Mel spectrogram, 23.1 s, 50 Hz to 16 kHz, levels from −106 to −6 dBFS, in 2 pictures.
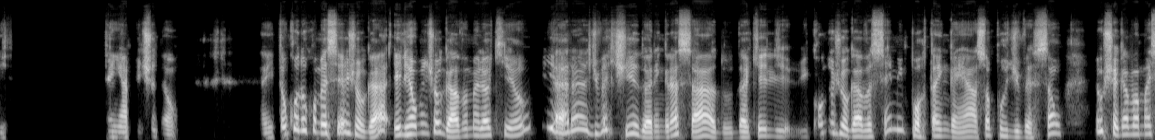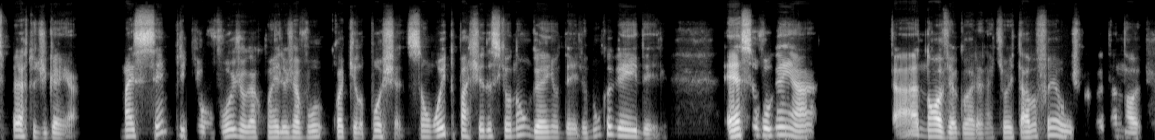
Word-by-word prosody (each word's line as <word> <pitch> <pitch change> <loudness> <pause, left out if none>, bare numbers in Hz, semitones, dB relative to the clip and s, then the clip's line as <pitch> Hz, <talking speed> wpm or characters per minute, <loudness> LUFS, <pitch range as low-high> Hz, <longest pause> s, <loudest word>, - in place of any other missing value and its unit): e - - -15 1.0
tem - - -6
aptidão. - - -2 0.9
Ai - - -9
então - - -3
quando 340 -4 -1
eu 305 - +1
comecei 245 -5 +3
a - - 0
jogar, 170 - +4
ele 195 +2 +2
realmente 220 +2 +2
jogava 175 - +4
melhor 185 0 +2
que 195 - -5
eu 200 - -4
e 370 - 0
era 320 +1 +2
divertido, 230 - -1
era 135 - +5
engraçado, 135 -3 +3
daquele 155 +4 -3
e 150 - -18
quando 240 +3 -11
eu 250 - -6
jogava 160 -8 +2
sem 295 - 0
me 325 - -7
importar 170 - -1
em 165 - -12
ganhar 140 0 -1
só 185 - +3
por 180 -2 -8
diversão, 145 - 0 0.3
eu 285 - 0
chegava 205 -4 +3
mais 215 0 -2
perto 160 -3 -2
de 125 - -5
ganhar, 125 -4 -6 0.5
mas 165 0 +3
sempre 210 - +4
que - - -23
eu - - -6 0.2
vou 160 +4 -2
jogar 140 -4 -3
com 135 - -11
ele, 135 -1 -3
eu 135 - -5
já 135 - -1
vou 140 +2 -7
com - - -4
aquilo: 130 -3 -7
"Poxa, 155 -1 -2
são 145 -1 +2
8 185 +5 -1
partidas 160 -1 0
que - - -5
eu 155 - -4
não 195 +2 -9
ganho 135 0 -1
dele, 120 +1 -10
eu 125 - -13
nunca 190 +7 -6
ganhei 170 -4 0
dele, 115 -5 -13 0.6
essa 185 - +7
eu - - -4
vou 180 -1 +2
ganhar", 175 -6 0 0.8
ta 105 - 0
9 150 -2 +3
agora, 120 -2 -5
né, 120 - -21
que 130 - -8
a - - -2
8ª 135 +3 -2
foi 190 - -6
a 180 - -3
última, 145 -3 -7
vai - - -17
dar 165 - -16
9. 125 -1 -2
160 Hz, 215 wpm, -25 LUFS, 140-205 Hz, 1.0 s, essa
